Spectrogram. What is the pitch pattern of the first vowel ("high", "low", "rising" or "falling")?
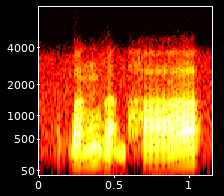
rising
